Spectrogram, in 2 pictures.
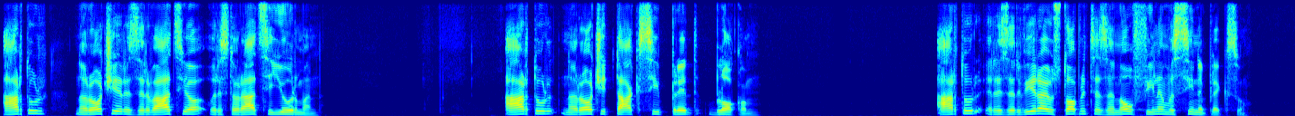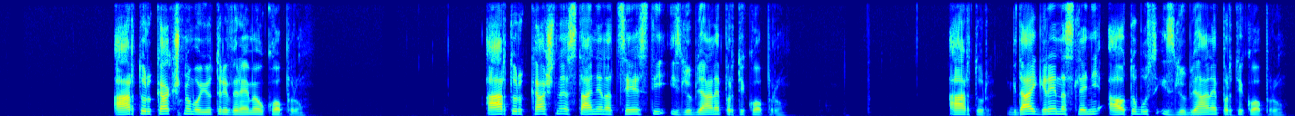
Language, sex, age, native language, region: Slovenian, male, 30-49, Slovenian, Central Slovenia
